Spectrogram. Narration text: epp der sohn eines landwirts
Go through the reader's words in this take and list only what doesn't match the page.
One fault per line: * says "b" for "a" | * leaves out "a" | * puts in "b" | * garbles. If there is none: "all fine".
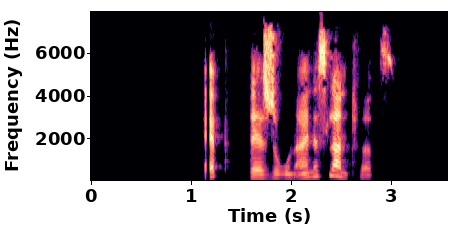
all fine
